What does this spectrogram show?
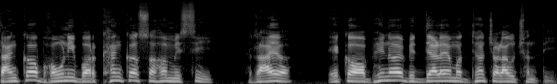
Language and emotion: Odia, neutral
